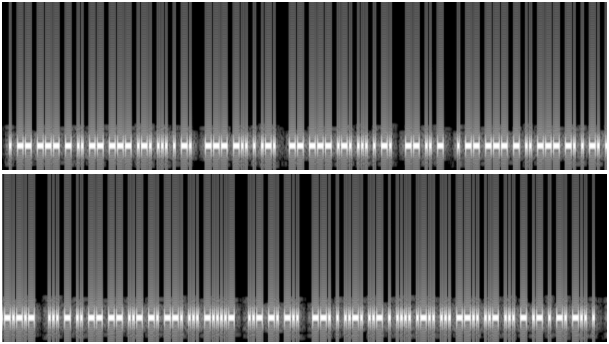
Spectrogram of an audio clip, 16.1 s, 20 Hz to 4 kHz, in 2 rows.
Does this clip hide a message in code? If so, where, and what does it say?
Yes: Morse code from 0.1 to 16.0 s, heard as a keyed tone, about 44 wpm, 600 Hz. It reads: EMOTIMORSEN ODER MORSEN MIT EMOTIONEN. STIMMUNGS- UND GEFUEHLSZUSTAENDE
